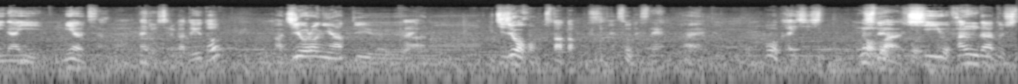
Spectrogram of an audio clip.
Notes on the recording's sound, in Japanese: WordCamp Asia 2023の現場 Icon Siam で。WordPressの祭典WordCampがAsiaでおこなわれました。その現場からPodcastを収録。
